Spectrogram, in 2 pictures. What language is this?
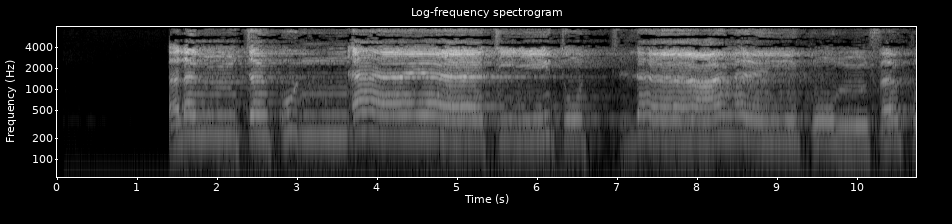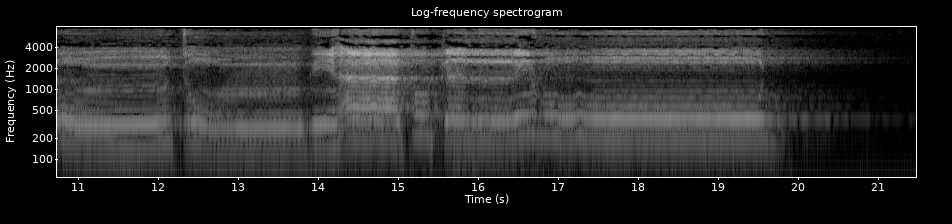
Arabic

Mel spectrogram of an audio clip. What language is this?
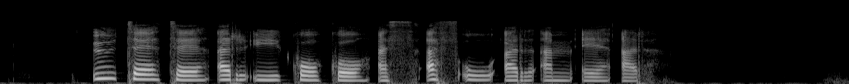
Norwegian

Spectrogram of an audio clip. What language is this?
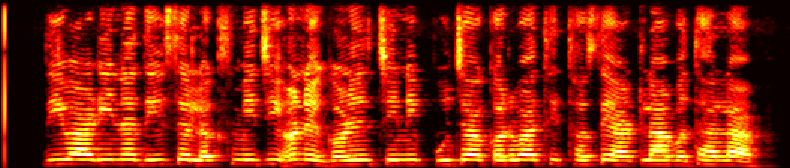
Gujarati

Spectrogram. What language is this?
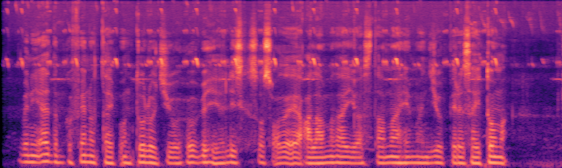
Somali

